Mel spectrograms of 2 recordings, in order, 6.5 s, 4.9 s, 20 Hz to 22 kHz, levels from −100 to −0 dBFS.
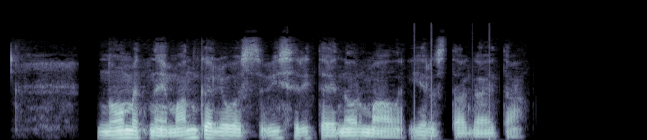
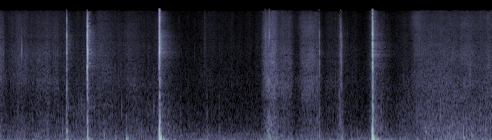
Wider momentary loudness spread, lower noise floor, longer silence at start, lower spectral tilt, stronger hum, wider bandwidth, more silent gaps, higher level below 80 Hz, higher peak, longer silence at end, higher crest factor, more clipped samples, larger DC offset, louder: second, 9 LU vs 25 LU; second, -52 dBFS vs -62 dBFS; first, 1 s vs 0.65 s; first, -8 dB/octave vs -1.5 dB/octave; neither; second, 7.2 kHz vs 16 kHz; neither; about the same, -50 dBFS vs -50 dBFS; second, -6 dBFS vs 0 dBFS; first, 1.25 s vs 0 s; second, 18 dB vs 38 dB; neither; neither; first, -23 LUFS vs -32 LUFS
